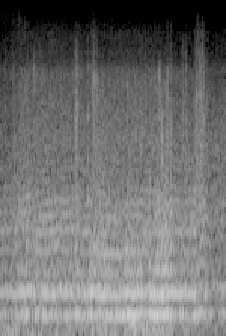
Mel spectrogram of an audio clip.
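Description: Honey bees drone steadily at an open beehive during an inspection, a dense close buzzing chorus with sustained tones that swells slightly midway and continues unbroken.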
